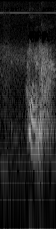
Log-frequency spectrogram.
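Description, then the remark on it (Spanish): A single sharp sneeze bursts out after a moment of near silence, loud, with a breathy, noisy release that trails off briefly. “Salud.”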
